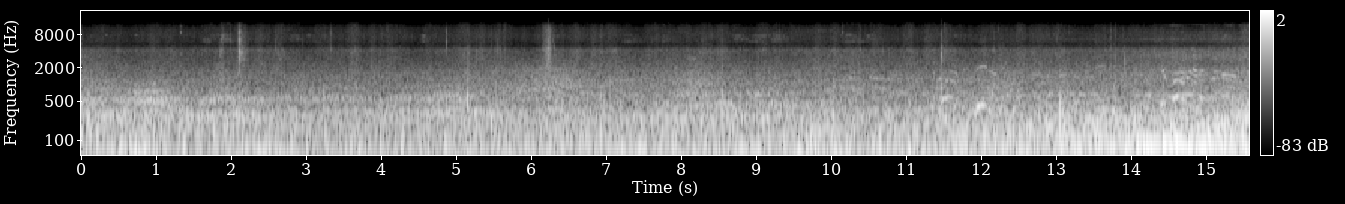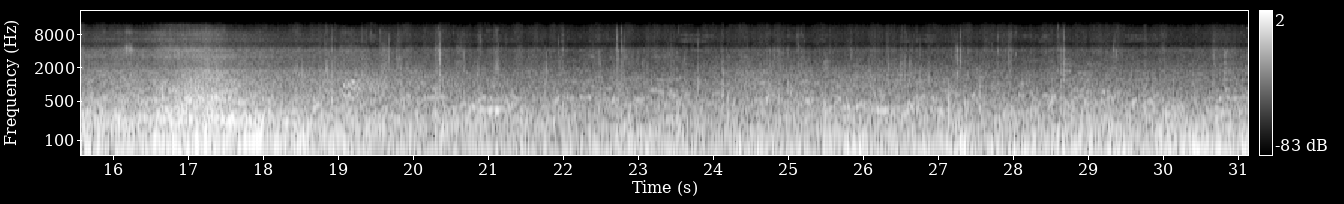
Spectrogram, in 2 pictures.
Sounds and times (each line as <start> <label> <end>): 6.3 dialogues 31.1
